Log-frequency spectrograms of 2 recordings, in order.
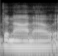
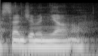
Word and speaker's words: San Gimignano: So it's not Ganano. It's the G and the N make a Nya, as in like gnocchi, mm-hmm. San Gimignano.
